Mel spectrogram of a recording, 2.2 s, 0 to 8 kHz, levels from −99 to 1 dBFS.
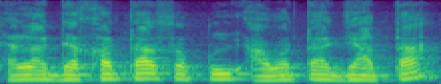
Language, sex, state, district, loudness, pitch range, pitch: Bhojpuri, male, Bihar, Muzaffarpur, -17 LUFS, 115-130 Hz, 120 Hz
